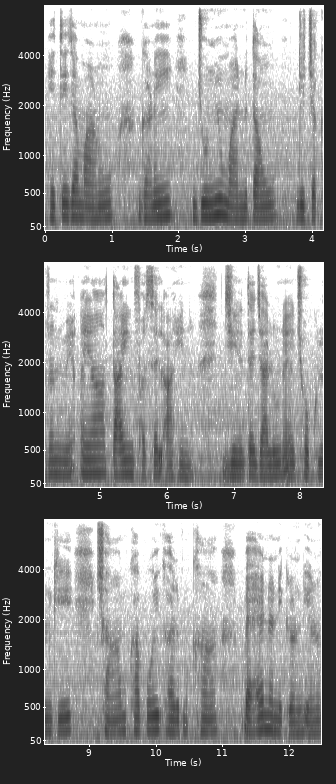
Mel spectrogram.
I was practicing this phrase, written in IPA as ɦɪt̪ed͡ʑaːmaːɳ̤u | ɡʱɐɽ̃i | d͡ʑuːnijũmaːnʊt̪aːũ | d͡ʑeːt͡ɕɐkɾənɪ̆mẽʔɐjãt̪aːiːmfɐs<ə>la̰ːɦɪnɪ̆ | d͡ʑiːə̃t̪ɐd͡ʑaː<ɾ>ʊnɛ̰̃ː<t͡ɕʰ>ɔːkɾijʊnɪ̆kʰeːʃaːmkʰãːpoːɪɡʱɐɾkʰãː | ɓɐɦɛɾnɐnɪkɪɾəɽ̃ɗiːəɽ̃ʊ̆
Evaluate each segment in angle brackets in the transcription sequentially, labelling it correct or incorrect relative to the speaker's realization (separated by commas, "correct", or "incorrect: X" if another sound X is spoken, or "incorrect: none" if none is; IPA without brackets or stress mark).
correct, incorrect: l, correct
